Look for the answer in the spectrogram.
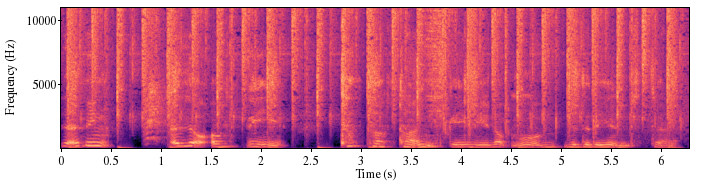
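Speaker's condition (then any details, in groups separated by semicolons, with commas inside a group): Quadriplegic cerebral palsy; physiotherapy, riding at local RDA recommended by physiotherapist, riding gives temporary relief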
